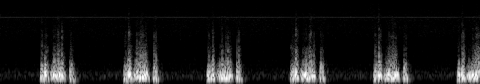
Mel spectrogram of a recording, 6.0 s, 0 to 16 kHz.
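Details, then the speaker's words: Pulmonary hypertension: functional ejection systolic murmur with an ejection click, closely split second sound and a markedly accentuated pulmonary component, regular rhythm about 58/min. "وفي الحاله دي بيكون مع المرمر في ايجكشن كليك، والسكند ساوند بيكون كلوزلي سبليت، والسكند كومبوننت بتاعته اللي هي البالمونري كومبوننت بتكون فيري اكسنتويتد زي المثال الاتي."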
